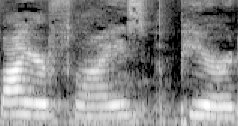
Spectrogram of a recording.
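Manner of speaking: ordinary delivery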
